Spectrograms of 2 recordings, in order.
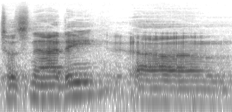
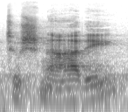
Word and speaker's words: Tusnady: Well, I pronounce it Tosnadi here. Originally in Hungary, we pronounce the S sound as an esh sound, so Tushnadi. But I had to change it slightly just so that it's easier for people here.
